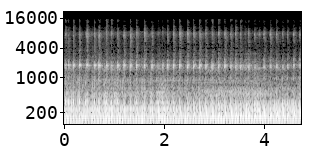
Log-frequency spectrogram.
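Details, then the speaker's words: Two-stroke chopper after exhaust rework to make it less raspy: even, steady burble at idle with soft muted exhaust, no harsh rasp or misfire; healthy. "They always say a two-stroke has to make a lot of noise to run. You know what? I'm gonna have to disagree. That sounds nice."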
